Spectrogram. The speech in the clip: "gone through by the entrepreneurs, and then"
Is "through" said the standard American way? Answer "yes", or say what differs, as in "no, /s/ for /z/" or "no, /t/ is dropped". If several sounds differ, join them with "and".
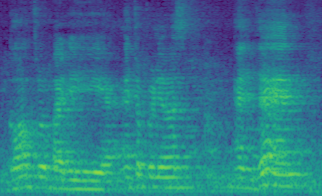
no, /t/ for /θ/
